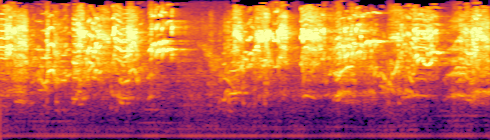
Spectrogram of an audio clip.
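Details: Lorikeets being hand-fed in a backyard, a continuous mass of harsh, high screeching and squealing from several birds at once, with a low steady hum beneath.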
